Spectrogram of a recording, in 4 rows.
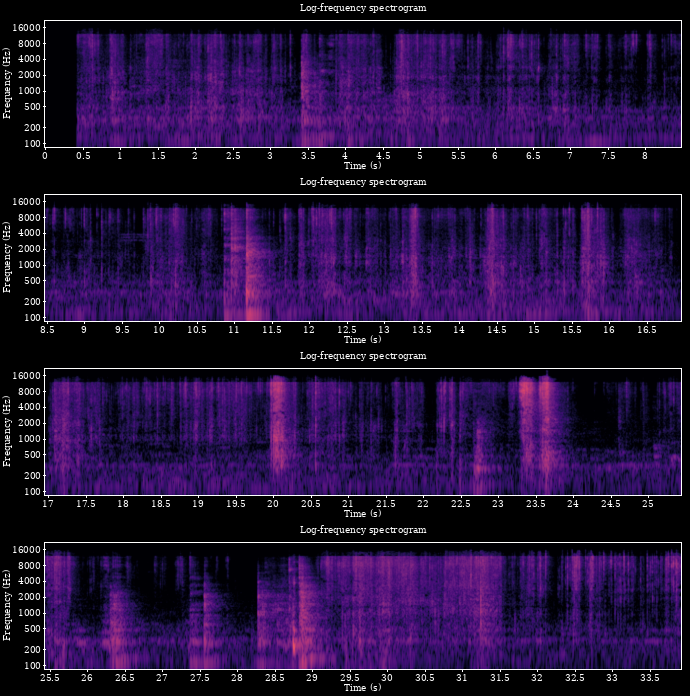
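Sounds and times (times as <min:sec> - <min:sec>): packaging crinkling and rustling: 0:00.5 - 0:27.4, 0:29.0 - 0:33.9
sharp packaging tears: 0:17.2 - 0:22.6, 0:23.2 - 0:24.0.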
